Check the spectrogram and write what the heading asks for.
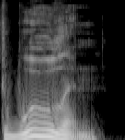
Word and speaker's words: Woolen: I'm sorry, Reek Woolen, apparently, according to Al Michaels. He wants it to be pronounced Woolen.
